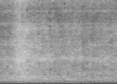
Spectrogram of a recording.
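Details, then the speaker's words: Engine started with fuel pump clicking: catches at once and settles into a steady, deep, even idle with a light blip; started right up, normal idle. "Started right up."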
